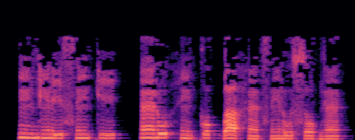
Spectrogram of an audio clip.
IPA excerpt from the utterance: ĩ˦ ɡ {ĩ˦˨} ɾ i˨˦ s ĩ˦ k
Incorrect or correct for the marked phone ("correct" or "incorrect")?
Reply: correct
